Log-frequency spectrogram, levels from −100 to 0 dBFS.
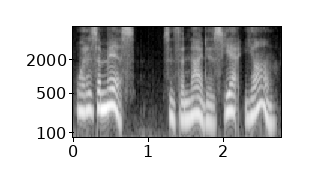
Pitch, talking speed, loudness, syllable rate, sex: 210 Hz, 195 wpm, -15 LUFS, 4.7 syllables/s, female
